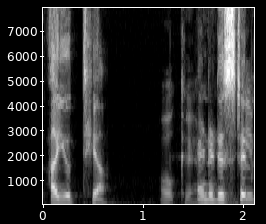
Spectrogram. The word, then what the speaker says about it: Ayutthaya: The local pronunciation is Ayutthaya.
